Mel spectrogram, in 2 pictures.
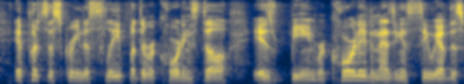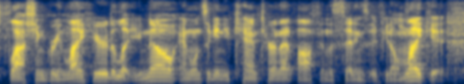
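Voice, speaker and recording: Intonation is lively in this man's speech. He talks very fast. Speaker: tech reviewer. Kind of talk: product review demo.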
